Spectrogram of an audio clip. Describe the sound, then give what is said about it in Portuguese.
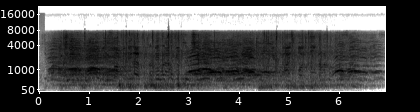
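A large crowd of esports fans cheers and shouts continuously for about seven seconds at the women's CS:GO finals of a university esports event, a dense roar of many voices with rising yells and chants, staying loud throughout with no clear pauses. “O sábado, primeiro dia das finais, começou com o CSGO feminino, com forte presença da torcida.”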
